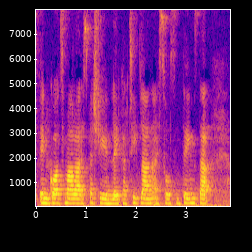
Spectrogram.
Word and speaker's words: Atitlán: the edge of lake atitlan atitlan sorry i kept pronouncing it wrong as i was traveling as well but it's pronounced lake atitlan because of the accent on the a and panna hatcher is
